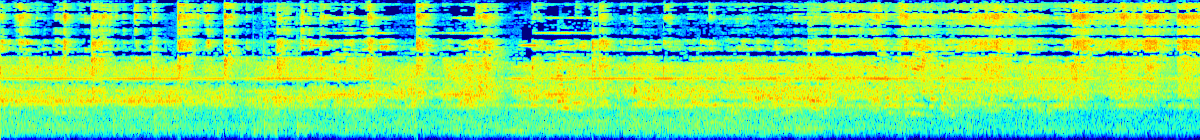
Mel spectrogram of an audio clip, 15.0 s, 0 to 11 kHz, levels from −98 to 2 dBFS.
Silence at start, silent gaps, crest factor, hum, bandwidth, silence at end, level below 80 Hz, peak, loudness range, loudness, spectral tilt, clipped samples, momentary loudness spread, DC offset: 0 s; none; 20 dB; none; 11 kHz; 0 s; -78 dBFS; 0 dBFS; 5 LU; -17 LUFS; 2.5 dB/octave; under 0.1%; 9 LU; under 0.1%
